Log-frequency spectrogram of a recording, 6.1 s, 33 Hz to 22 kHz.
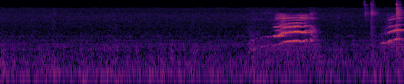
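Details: Chatoran, a cream Exotic Shorthair kitten born 15 April 2019, cries indoors in the early morning after a 4 a.m. breakfast, kept from the bedroom and wanting its owner. One long, wavering, harmonic-rich meow, then the start of another, over low room hum.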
